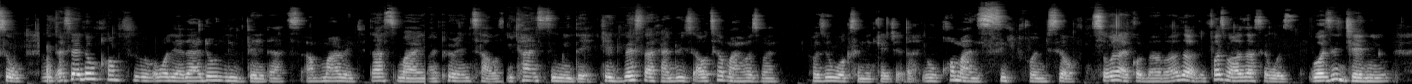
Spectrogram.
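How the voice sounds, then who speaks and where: A woman with a Nigerian accent speaks at a very fast pace, with hardly any pauses. Her pitch is very deep and low, with ordinary pitch variation. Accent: Nigerian (Yoruba) English. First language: Yoruba. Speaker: birthday documentary subject. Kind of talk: personal testimony.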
